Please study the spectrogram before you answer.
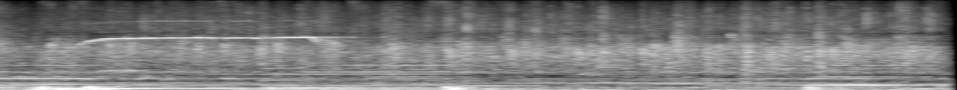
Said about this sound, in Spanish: Alguien debería darle un aplauso bien fuerte al Señor. Dele gloria a Dios.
